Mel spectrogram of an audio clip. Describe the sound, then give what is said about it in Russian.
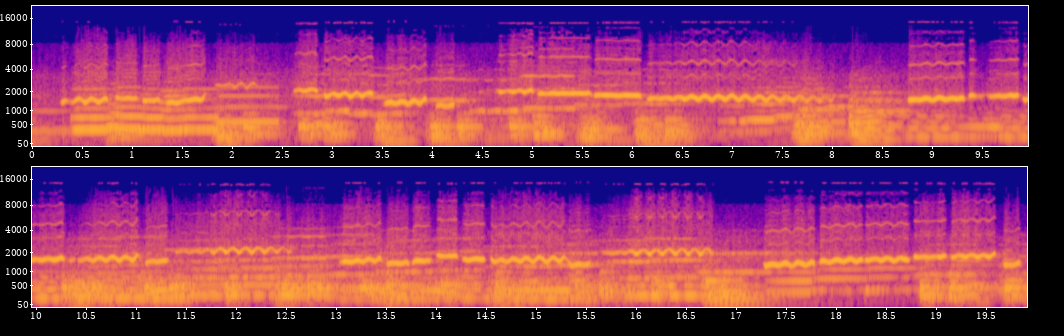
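Whistled birdlike trills imitating a nightingale, performed in a tango by a woman seated in a decorative cage under the dome of a concert hall, warble at a high pitch in rapid wavering runs over continuous accompaniment from an orchestra below, loud and steady throughout with no talking. “сидела в этой клетке под куполом концертного зала и изображала трели соловья, это же красивая танго, а внизу сидел оркестр, который ей аккомпанировал.”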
